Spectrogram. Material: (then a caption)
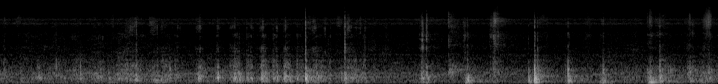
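Cardboard. Short nails and fingertips scratch and tap the green side panel, then the blue side panel, of a medium-size, hollow, printed cardboard UPS box. Soft, papery scratching runs underneath a series of dull, hollow taps that land with a low-mid thump and die away almost instantly, with a few faint bright ticks on top.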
